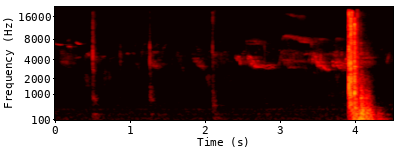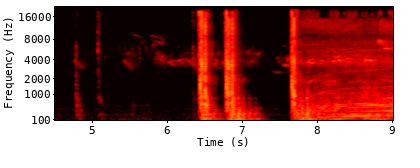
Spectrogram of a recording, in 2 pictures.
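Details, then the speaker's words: Bobcat T2556 telehandler starter motor cranking, hard-start issue: short clacks then electric whirr whose pitch sags; starter sounds weak and struggling, to be taken for repair. "that sounds like it's struggling to me really does"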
